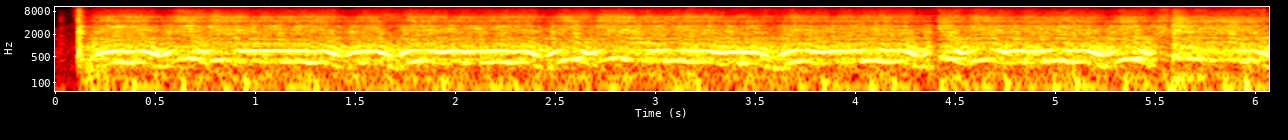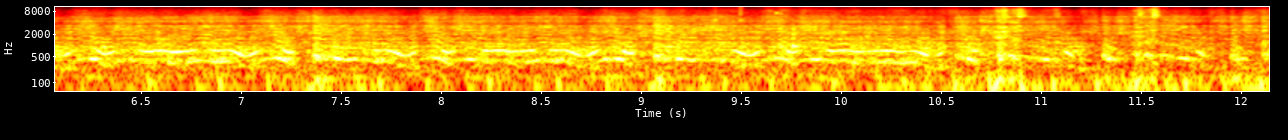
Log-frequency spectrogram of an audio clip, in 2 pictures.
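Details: 1970 Oldsmobile Toronado 455 that sat for years in a construction yard; choke held closed, fuel primed by bulb, battery weak: steady cranking rising and falling with compression, no firing; cranks but won't start.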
